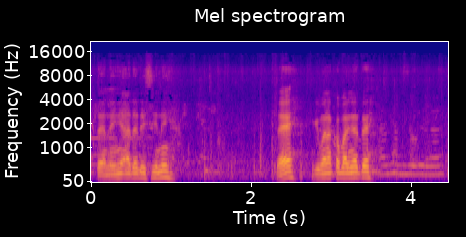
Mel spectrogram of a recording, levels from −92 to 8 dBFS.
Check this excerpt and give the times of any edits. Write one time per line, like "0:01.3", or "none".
none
